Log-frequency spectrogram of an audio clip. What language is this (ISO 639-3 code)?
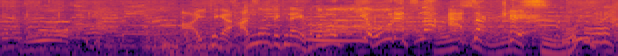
jpn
